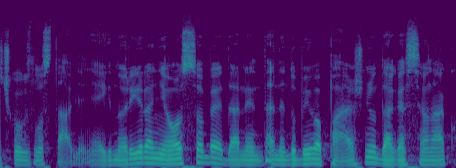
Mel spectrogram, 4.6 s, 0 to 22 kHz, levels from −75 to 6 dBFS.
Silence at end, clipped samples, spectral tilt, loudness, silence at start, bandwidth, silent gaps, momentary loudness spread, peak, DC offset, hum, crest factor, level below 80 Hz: 0 s; under 0.1%; -4.5 dB/octave; -33 LUFS; 0 s; 16 kHz; none; 7 LU; -16 dBFS; 0.2%; none; 16 dB; -64 dBFS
